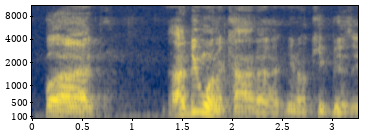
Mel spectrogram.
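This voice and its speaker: A man's medium-pitched voice at a moderate pace, with lively intonation and audible room echo. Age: 60s. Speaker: gaming YouTuber. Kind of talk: gameplay commentary. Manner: casual, conversational.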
